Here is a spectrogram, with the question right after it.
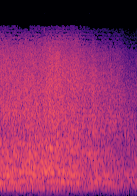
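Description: Race cars roaring around a track during a night race at the Ernie Mincy Early Thaw, a dense, sustained engine drone with a close pass swelling then easing slightly toward the end.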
